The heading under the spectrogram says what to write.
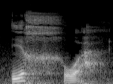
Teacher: Apakah ini tipis? Tidak. Ini bukan tipis. Ini tebal. Tafkhim, tapi tafkhimnya adalah tafkhim nisbi. Ya. Dia lebih dekat kepada tipis tapi bukan tipis.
